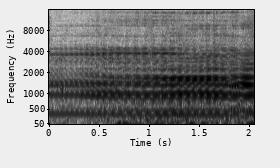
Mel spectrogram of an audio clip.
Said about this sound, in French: Jour de transaction au marché de bétail de Kaya. Ce gigantesque parc animalier renferme entre autres des bœufs, des moutons et des chèvres dans des enclos ou attachés les uns aux autres.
